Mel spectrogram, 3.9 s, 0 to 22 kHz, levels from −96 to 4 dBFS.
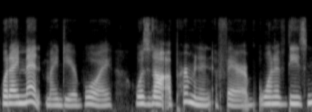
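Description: At 1.87 s a brief smear blurs the speech for about 20 ms: a short concealed packet loss, where a packet never arrived and the receiver extended the preceding sound from its pitch or as shaped noise before blending back, so a small piece of the sound is simply gone.

From 1.90 to 1.92 s, and again at 2.50 to 2.52 s, the sound turns rougher and noisier for 20 ms each time. Each is a lost packet rebuilt from error correction: the next packet carried a low-bitrate Opus copy of the missing one, and the decoder played that coarser copy so no gap opens.

From 3.18 to 3.26 s the sound freezes into a held buzz or fading hiss, and about 60 ms of speech is missing when it resumes. This burst of packet loss came from consecutive packets lost or arriving too late, with the receiver stretching and attenuating the last sound across the hole. Its final 20 ms, 3.24 to 3.26 s, is again rebuilt from error correction and sounds grainier. 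One more rebuilt packet at 3.38 to 3.40 s adds the same brief roughness.

All of this rides on a call codec whose top end stops near 12 kHz, which fits Opus at around 32 kbps.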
